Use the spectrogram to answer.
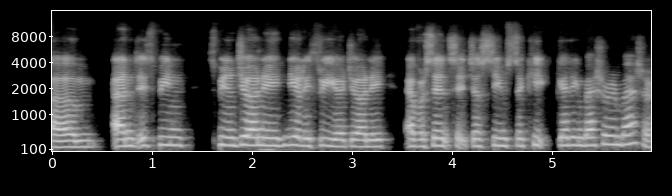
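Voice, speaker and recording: A woman with a Scottish accent, medium pitch, fairly even intonation, big swings in loudness and hardly any pauses. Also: fairly quick pace. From Scotland. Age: 70s. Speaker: health coach and author. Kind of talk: casual chat. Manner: halting.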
